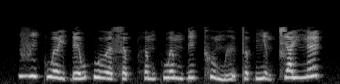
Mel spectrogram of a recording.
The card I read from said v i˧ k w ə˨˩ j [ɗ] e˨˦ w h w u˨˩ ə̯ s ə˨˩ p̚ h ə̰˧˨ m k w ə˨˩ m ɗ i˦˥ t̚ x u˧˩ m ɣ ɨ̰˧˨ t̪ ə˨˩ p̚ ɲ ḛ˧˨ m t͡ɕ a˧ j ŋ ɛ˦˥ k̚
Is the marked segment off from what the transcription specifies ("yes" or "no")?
no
